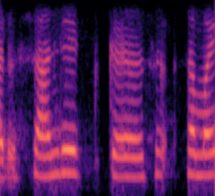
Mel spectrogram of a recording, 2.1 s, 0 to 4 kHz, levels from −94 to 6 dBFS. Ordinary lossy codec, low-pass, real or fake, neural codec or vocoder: Opus, 32 kbps; 3.6 kHz; real; none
